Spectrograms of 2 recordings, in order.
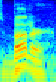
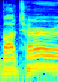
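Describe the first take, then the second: First: The middle consonant is a quick tap. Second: The middle consonant is a full T sound. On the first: The speaker calls it right. "like that kind of tap D, T sound" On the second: The speaker calls it wrong. "It's not butter"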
